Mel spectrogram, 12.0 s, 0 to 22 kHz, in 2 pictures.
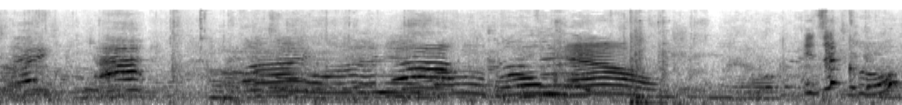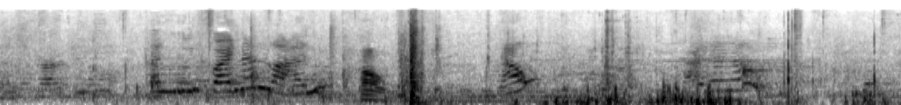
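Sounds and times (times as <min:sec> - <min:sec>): young children chattering: 0:00.0 - 0:12.0.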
